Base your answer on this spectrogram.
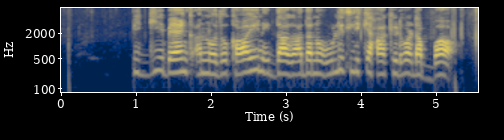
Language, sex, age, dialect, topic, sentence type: Kannada, female, 31-35, Coastal/Dakshin, banking, statement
